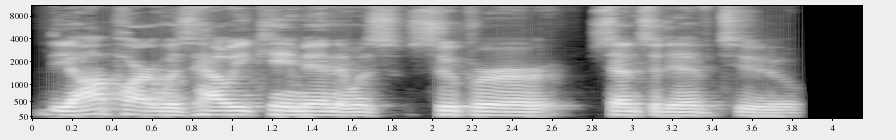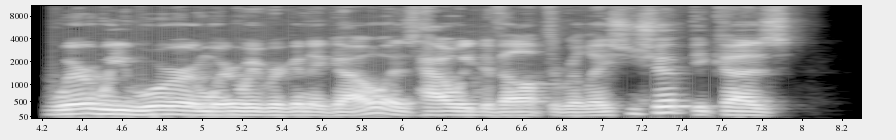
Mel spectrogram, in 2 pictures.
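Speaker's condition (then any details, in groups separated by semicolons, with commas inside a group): No condition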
